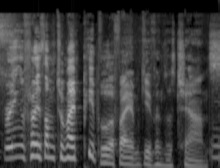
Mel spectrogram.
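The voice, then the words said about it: Put-on foreign accent, badly done. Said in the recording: “Sorry about the accent. ... Bad.”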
